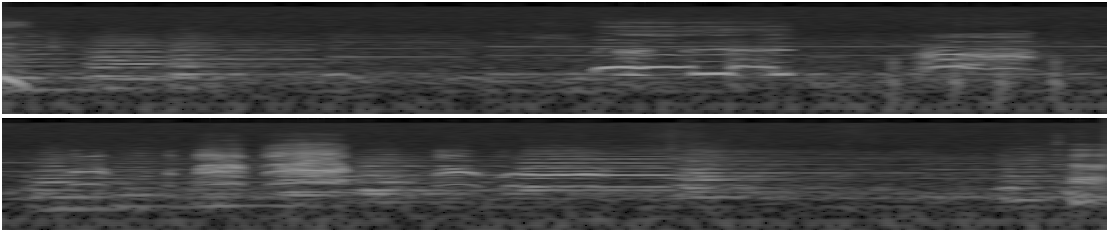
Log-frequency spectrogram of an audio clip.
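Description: Cartoonish chicken squawks and honking clucks from a CD-i video game, several short bursts over game music and sound effects, with a little talk mixed in.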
